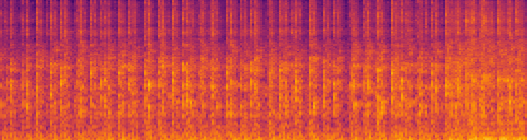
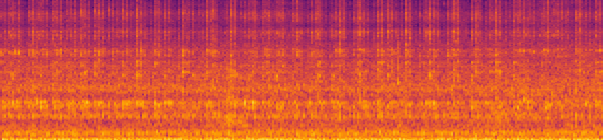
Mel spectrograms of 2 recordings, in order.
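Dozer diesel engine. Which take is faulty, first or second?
first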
